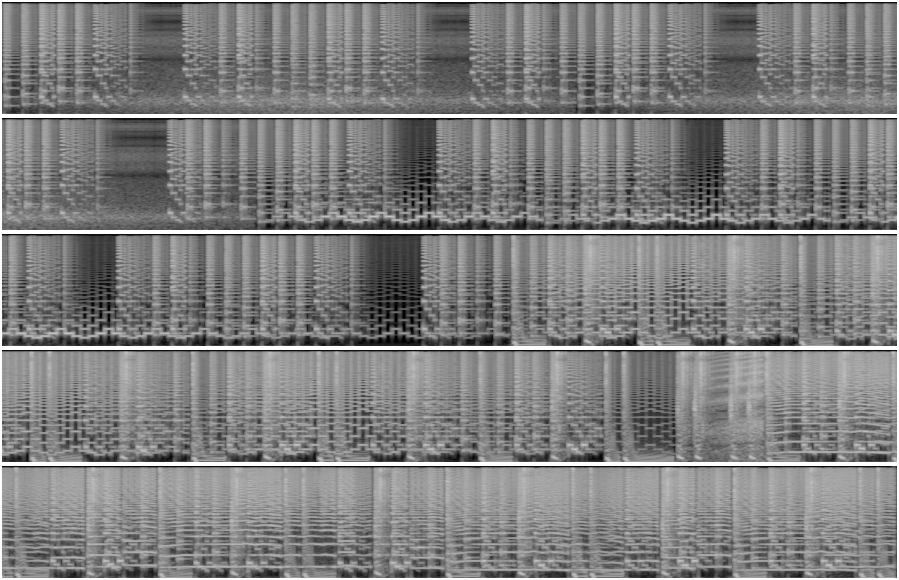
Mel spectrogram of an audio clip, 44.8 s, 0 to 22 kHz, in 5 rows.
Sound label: End Tune, sid CSG8580R5; Last Truckstop 3 End Tune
